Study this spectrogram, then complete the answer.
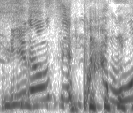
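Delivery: high, slow drawn-out denial; slow plea. Retold or imitated. Son repeats his innocence to mother, in a high slow voice.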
